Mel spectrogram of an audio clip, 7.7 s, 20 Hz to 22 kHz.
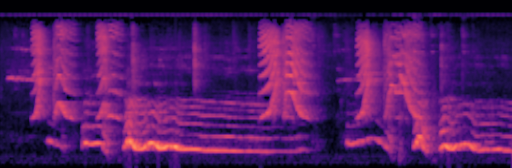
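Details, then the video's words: Six-year-old male Vizsla named Buddy, newly adopted in September 2012, sings along to squeaky tennis balls: sustained, slightly sliding howls with strong overtones, twice interrupted by sharp bursts of toy squeaks and a brief pause. "Buddy The Vizsla Sings and Plays the Blues!"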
